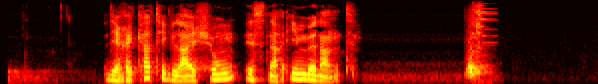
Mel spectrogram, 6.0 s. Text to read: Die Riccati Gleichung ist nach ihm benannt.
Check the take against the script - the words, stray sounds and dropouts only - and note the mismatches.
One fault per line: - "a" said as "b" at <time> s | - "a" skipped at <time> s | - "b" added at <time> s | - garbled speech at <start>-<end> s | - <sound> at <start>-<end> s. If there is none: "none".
- whoosh at 4.6-5.0 s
